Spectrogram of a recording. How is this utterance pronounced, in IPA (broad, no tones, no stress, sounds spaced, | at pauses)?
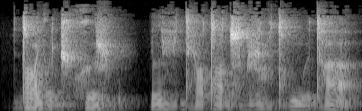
dˤ o j ɤ d͡ʒ ṳ x ɯ ɮ ṳ | l e̤ dʱ e tˤ u d͡z o̤ ɮ o̤ dˤ ṳ m ɯ dʱ a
